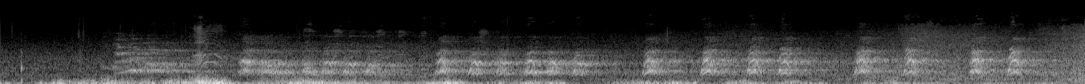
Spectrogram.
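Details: Dogs barking while playing together: bursts of harsh, harmonic barks arrive in quick clusters of two to four, with a steady low rumble and possible voices underneath throughout.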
